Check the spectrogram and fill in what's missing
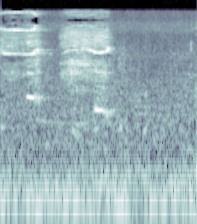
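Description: A dog whimpers and whines in the fantasy role-playing game Dragon Age: Origins, with a few short, high, nasal yelps over a low steady background hum, close and fairly quiet.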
